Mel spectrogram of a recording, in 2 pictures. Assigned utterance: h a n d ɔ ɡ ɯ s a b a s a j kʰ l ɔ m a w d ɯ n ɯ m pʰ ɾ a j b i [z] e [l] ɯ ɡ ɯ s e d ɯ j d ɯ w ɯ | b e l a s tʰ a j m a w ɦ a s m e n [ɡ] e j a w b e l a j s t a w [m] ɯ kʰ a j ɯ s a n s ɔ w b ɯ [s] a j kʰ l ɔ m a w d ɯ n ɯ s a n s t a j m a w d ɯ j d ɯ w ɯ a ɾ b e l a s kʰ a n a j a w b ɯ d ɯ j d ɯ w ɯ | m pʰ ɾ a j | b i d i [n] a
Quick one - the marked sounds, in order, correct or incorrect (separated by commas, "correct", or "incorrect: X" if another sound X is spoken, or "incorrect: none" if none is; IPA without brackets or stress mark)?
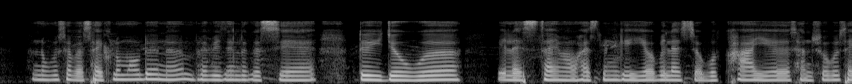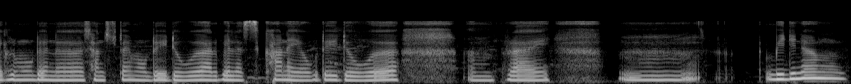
correct, correct, correct, incorrect: b, correct, correct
